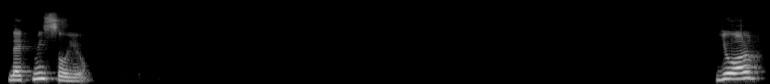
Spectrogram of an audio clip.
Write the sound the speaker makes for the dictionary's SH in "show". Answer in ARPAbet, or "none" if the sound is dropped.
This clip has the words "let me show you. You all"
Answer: S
